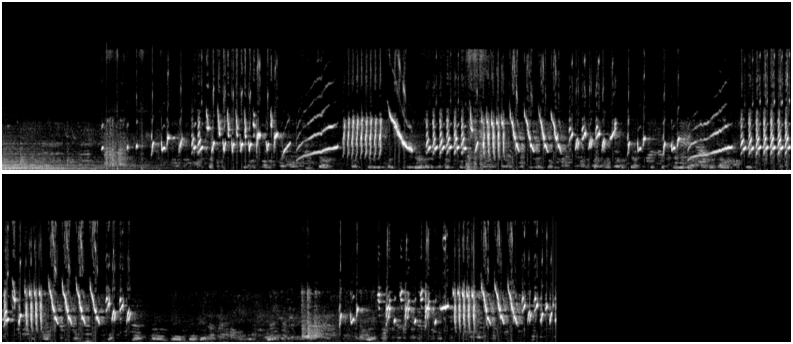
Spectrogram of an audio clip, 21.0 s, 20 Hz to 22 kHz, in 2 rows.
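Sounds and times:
lovebird chirping: 0:00.0 - 0:12.4, 0:15.0 - 0:17.9.

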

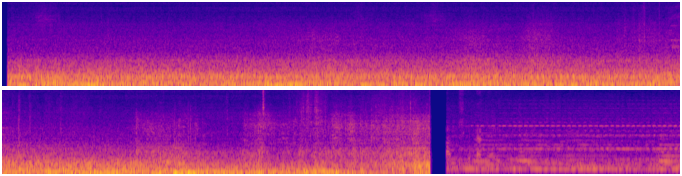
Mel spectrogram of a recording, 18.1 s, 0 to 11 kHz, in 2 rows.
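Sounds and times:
car road noise from inside: 0:00.1 - 0:14.0.

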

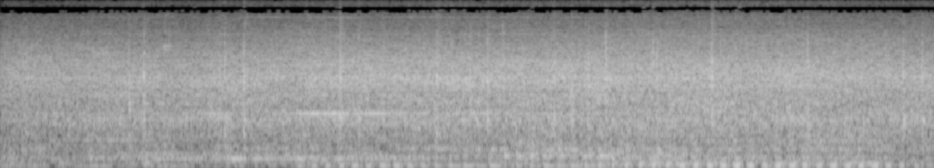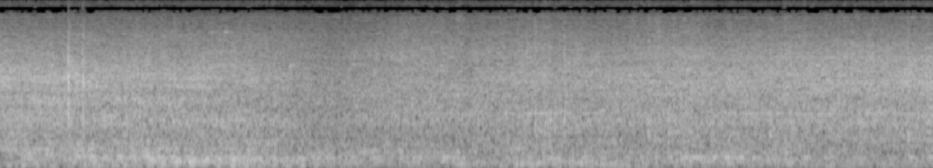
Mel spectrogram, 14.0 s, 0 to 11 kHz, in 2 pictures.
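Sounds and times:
model train wheels on rail: 0:00.0 - 0:14.0
faint clicks: 0:00.9 - 0:08.1.

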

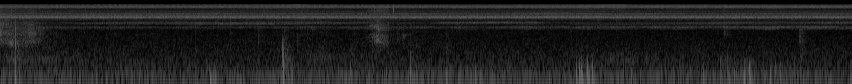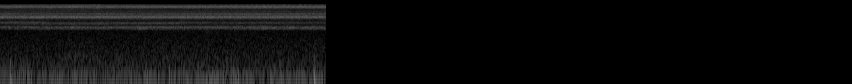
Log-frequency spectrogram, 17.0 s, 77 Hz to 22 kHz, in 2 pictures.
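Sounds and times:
insects trilling: 0:00.0 - 0:11.8.

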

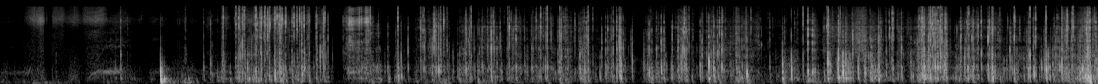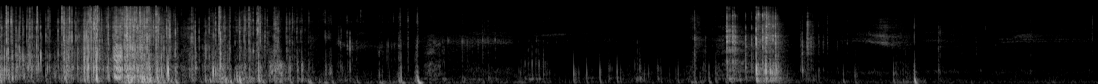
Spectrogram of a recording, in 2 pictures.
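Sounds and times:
wrapper crinkling and tearing: 0:01.8 - 0:15.2.

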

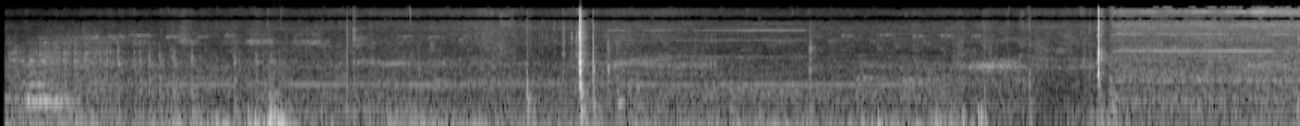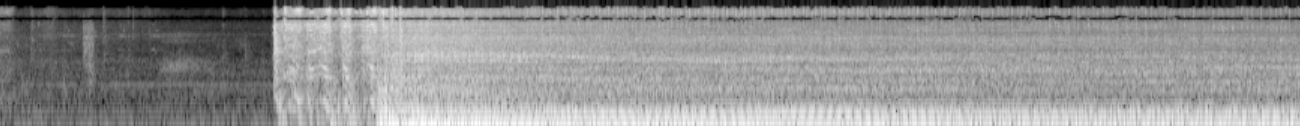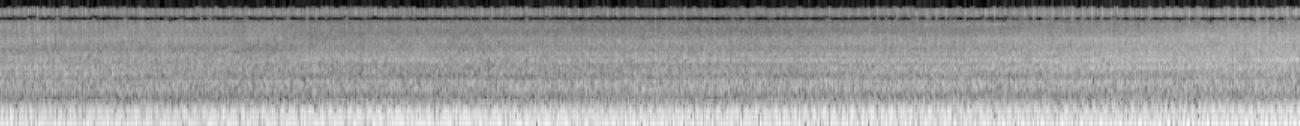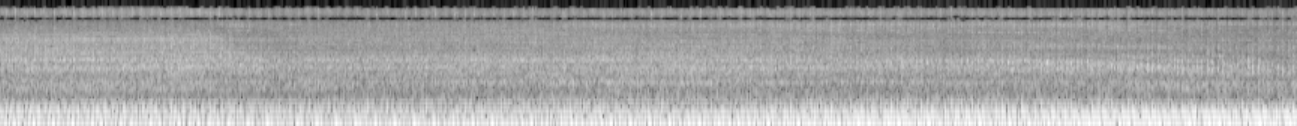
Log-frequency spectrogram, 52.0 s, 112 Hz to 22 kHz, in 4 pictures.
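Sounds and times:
motorcycle engine idling: 0:15.7 - 0:51.9.

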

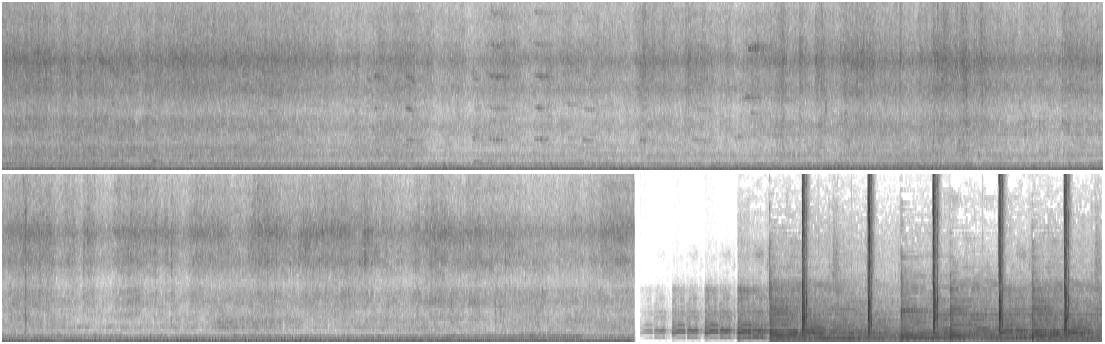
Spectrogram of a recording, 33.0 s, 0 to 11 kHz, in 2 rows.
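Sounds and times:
vehicle engine rumbling: 0:00.0 - 0:26.1.

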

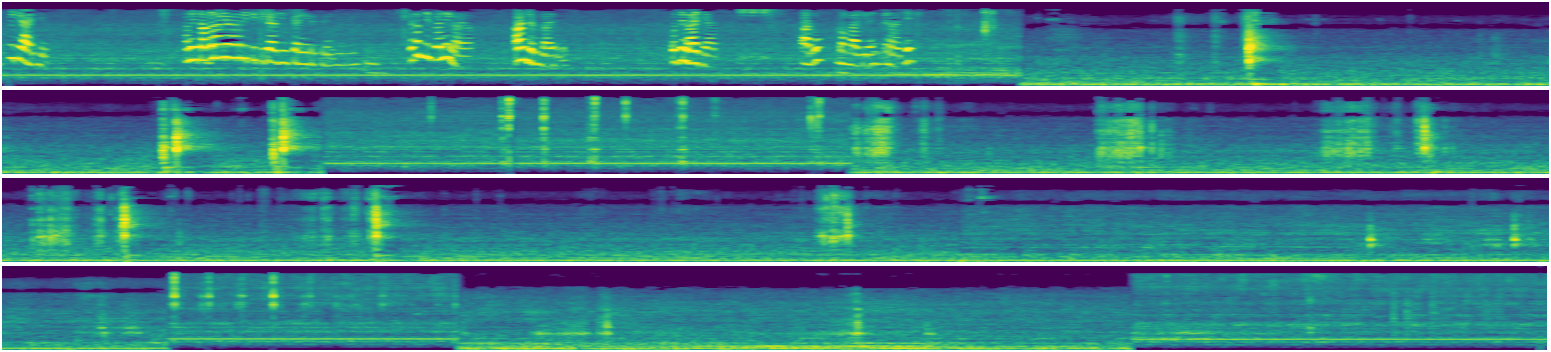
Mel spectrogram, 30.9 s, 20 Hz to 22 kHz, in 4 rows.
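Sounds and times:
steady low hum: 0:04.9 - 0:28.9.

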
